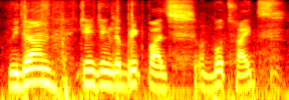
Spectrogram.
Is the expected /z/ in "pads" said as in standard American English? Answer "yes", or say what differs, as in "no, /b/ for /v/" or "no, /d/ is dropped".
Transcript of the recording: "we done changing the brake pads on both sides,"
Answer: no, /s/ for /z/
